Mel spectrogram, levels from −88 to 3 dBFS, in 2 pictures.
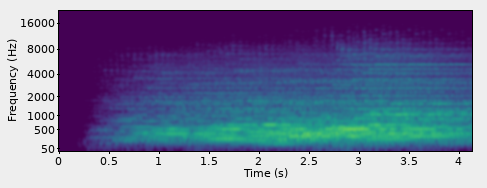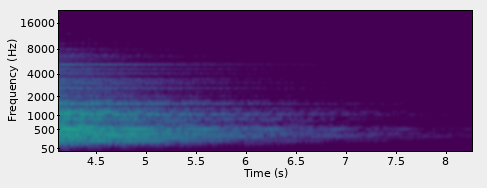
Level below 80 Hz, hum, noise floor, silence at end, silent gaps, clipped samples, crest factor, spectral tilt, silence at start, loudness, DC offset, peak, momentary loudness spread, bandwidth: -74 dBFS; none; -81 dBFS; 2.7 s; none; under 0.1%; 18 dB; -5 dB/octave; 0.65 s; -26 LUFS; under 0.1%; -10 dBFS; 22 LU; 13 kHz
